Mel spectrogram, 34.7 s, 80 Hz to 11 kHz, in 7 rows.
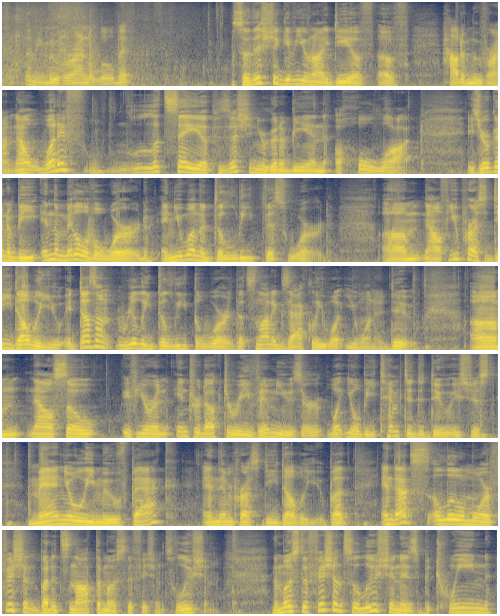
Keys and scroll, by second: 5.4 j, 5.6 j, 5.8 j, 6.0 j, 9.4-10.8 typing, 14.7-15.7 typing, 18.8 Escape, 18.9 u, 24.3-24.8 typing, 26.5-27.4 typing, 31.3 Escape, 31.4 u.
